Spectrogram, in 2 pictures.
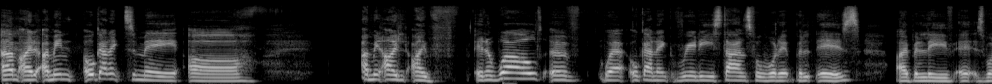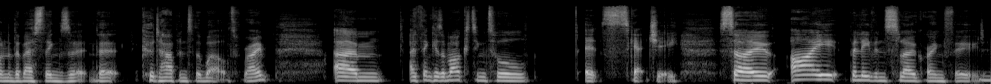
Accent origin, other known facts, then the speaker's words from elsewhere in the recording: Scotland, United Kingdom; I'm a Scot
